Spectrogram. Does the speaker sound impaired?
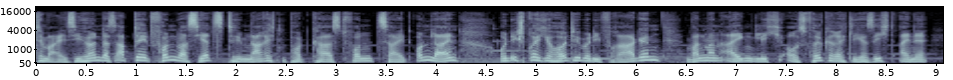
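No.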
